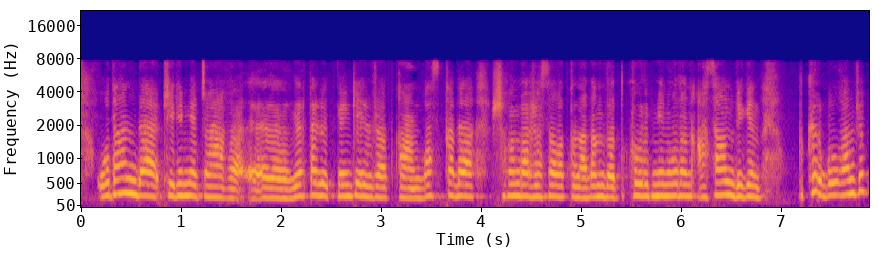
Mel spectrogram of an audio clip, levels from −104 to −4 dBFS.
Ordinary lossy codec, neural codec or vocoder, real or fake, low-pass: none; codec, 16 kHz, 2 kbps, FreqCodec, smaller model; fake; none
